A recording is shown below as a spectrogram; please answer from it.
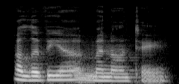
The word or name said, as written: Olivia Menonte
